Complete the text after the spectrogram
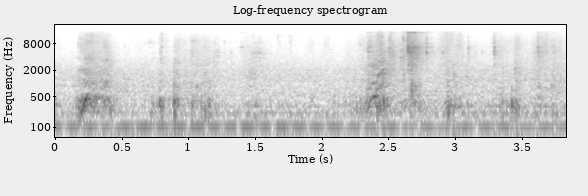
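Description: A zipper slides open.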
